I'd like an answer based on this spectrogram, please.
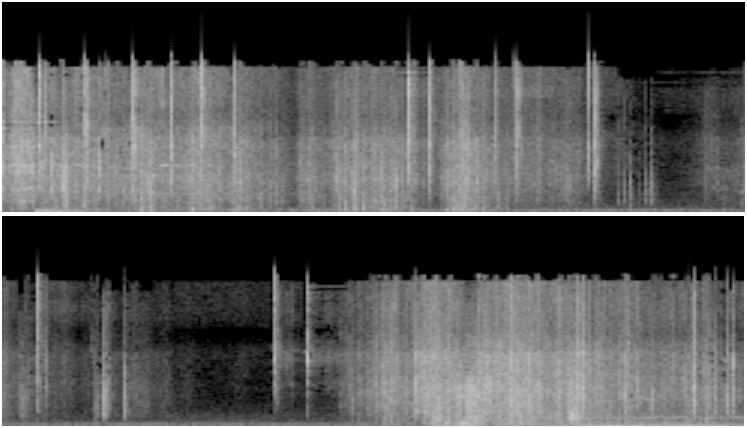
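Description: Cartoon sound effects of cracking and crunching: several sharp cracks and thumps in the first few seconds, a quieter stretch, then a louder, denser low crunching from about eight seconds in.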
